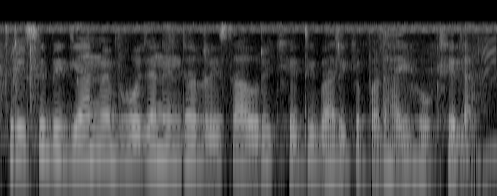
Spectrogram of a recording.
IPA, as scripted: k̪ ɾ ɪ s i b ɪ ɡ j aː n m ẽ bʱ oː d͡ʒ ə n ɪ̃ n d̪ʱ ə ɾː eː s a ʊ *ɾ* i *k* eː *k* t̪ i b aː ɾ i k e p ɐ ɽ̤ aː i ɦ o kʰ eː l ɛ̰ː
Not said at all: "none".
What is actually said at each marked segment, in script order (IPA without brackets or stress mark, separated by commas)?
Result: ɾ, kʰ, none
